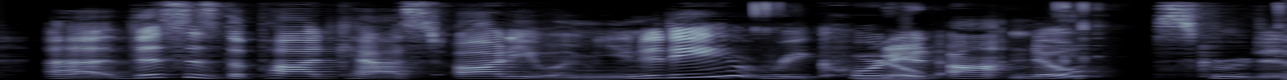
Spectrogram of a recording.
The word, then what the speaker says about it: Audiommunity: oh because it's Audi it's the same number of syllables as autoimmunity autoimmunity yeah that's what I thought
